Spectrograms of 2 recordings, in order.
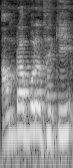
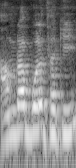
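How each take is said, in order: Both takes have the same delivery.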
